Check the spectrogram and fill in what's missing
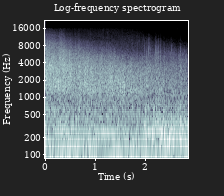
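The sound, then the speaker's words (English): Thunder from a freak thunderstorm in western Georgia in May 2003 rumbles in a steady, heavy roar that fills the whole clip without pause, with a faint low hum running underneath and no voices. “A freak thunderstorm rolls through western Georgia. Sirens started blaring, and then came the rain and lightning.”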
